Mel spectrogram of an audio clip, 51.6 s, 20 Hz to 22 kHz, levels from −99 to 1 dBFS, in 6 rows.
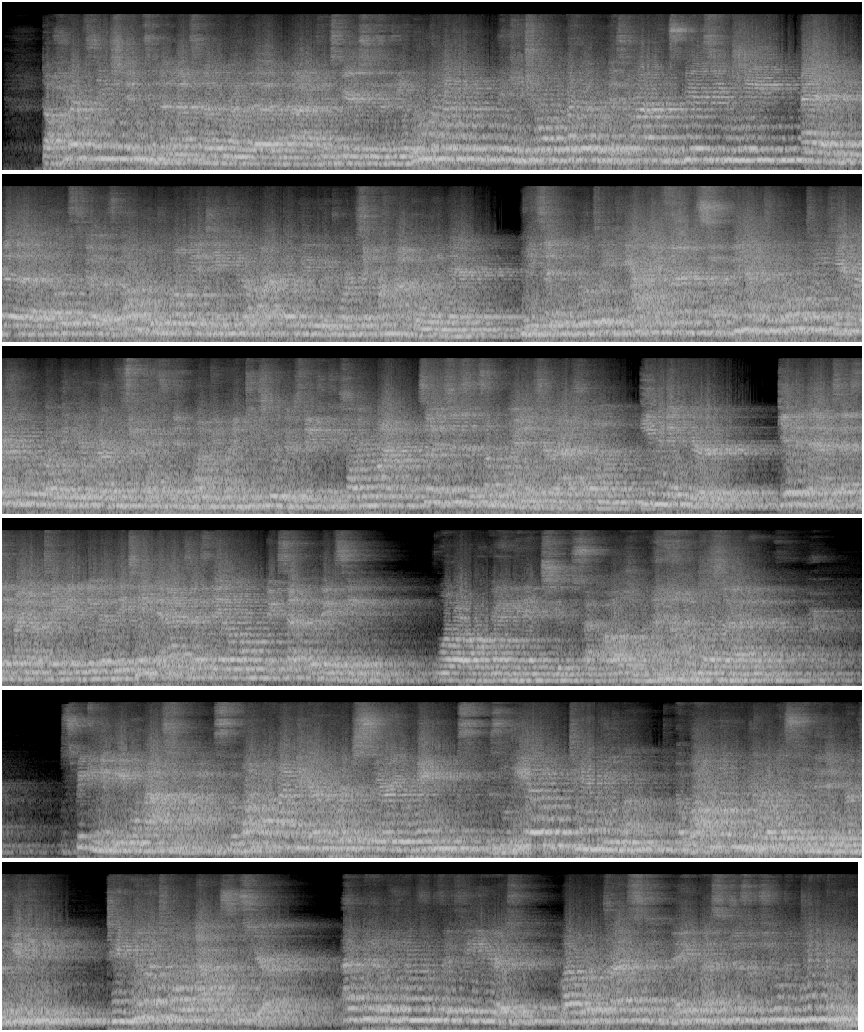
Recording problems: distortion; heavy; 29% of the sound clipped
room echo; strong; dies away in 2.2 s
off-mic speech; far

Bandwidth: 16 kHz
